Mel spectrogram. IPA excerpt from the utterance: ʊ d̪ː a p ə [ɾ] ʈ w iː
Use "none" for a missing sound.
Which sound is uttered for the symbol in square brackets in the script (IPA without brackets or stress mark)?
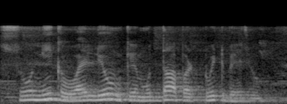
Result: ɾ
